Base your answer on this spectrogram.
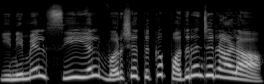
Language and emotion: Tamil, surprised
